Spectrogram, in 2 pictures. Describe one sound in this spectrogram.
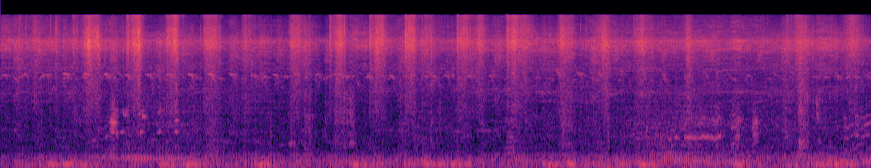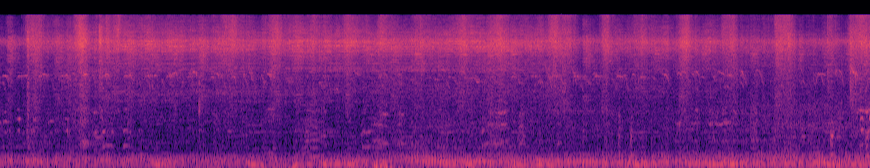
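A wooden stick taps and scrapes on the ground.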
